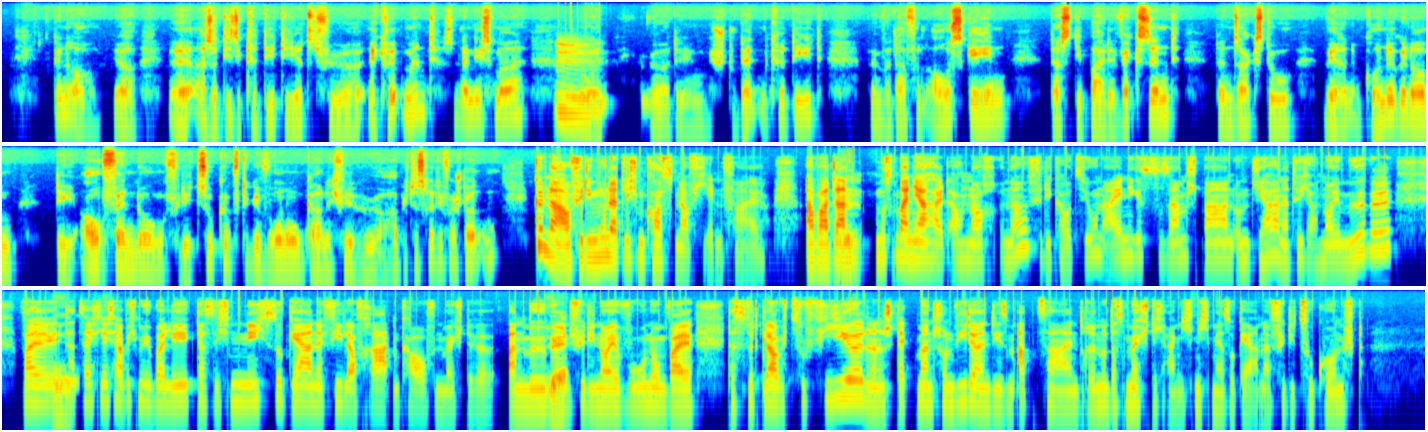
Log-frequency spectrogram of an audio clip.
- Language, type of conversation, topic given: German, advice, Welche Schwierigkeiten hast du beim Sparen für die Anzahlung auf eine Wohnung?
- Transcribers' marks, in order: static; distorted speech; other background noise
